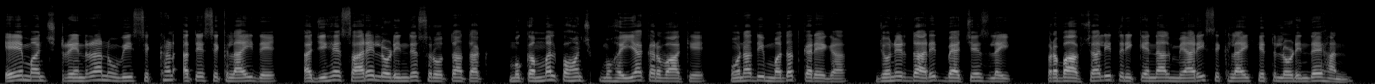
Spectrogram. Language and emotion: Punjabi, neutral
